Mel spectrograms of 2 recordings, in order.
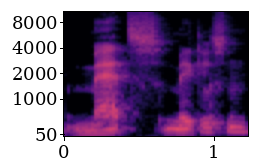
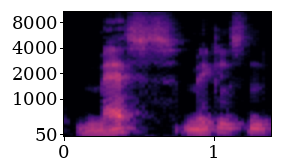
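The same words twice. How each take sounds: First: The D in Mads is a hard, clear D. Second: The D in Mads is very soft, nearly silent. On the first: This is how a non-Danish speaker would say it. "you would probably pronounce his name" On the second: This is how Danish speakers say it. "we say Mads Mikkelsen because it's a very soft D"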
